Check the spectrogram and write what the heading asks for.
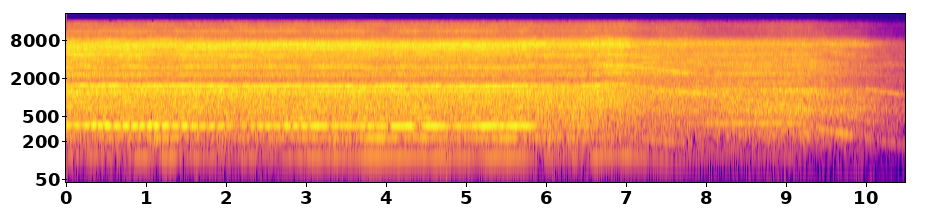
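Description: Random orbital sander running steadily against the wooden plywood hull, with a dust-extraction vacuum drawing through its hose. From about seven seconds in the motor noise winds down, its pitch falling as the machines are switched off.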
